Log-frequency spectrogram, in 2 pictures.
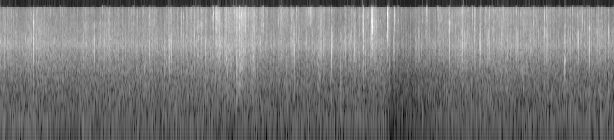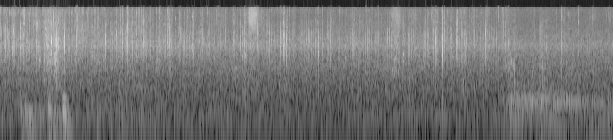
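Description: Small wood fire of twigs crackling, with many sharp pops over a steady hiss, burning in and around a metal tin.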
